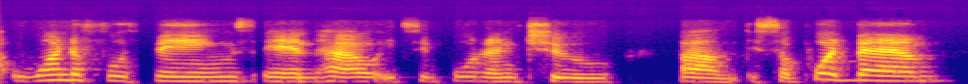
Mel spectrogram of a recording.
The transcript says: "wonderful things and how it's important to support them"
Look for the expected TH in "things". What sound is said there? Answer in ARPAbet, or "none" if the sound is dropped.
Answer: TH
